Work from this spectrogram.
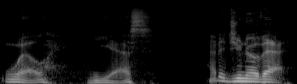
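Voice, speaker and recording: A man's voice: lowish voice, lively intonation, takes it slowly, a little mellow. A man playing a wry, weary supernatural private investigator in an audio drama, with a dry, sardonic manner. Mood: reasoning, wary. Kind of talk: audio drama acting with first-person noir narration.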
